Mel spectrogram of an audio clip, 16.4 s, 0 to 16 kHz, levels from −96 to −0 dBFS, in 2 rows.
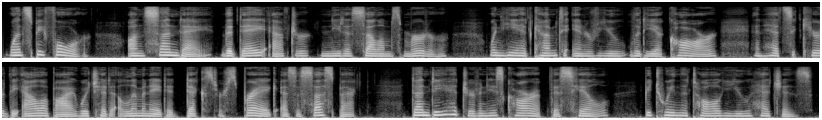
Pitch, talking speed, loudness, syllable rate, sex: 155 Hz, 155 wpm, -21 LUFS, 4.9 syllables/s, female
